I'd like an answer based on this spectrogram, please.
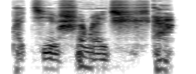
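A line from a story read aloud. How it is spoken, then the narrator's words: Hissed in snake tongue. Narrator (Russian): прошипел Мракс на змеином языке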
